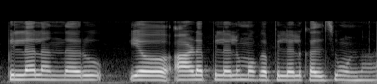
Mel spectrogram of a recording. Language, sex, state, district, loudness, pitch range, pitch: Telugu, female, Telangana, Hyderabad, -14 LUFS, 200-210 Hz, 205 Hz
